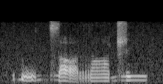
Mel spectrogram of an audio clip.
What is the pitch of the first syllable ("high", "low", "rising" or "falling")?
high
